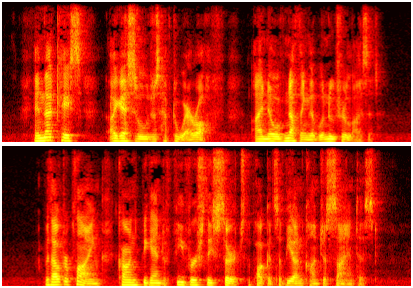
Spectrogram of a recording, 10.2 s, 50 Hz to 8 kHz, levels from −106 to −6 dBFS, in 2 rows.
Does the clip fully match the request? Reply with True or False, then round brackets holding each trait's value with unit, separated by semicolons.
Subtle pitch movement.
False (3.8 semitones)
